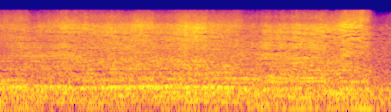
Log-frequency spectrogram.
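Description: A pack of short-track stock cars running at speed as they pass close by, their engines making a dense, steady drone. The noise grows louder through the middle and drops off suddenly near the end.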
